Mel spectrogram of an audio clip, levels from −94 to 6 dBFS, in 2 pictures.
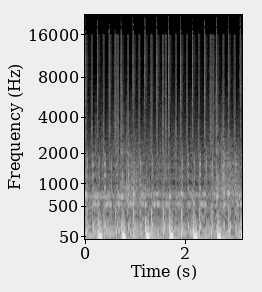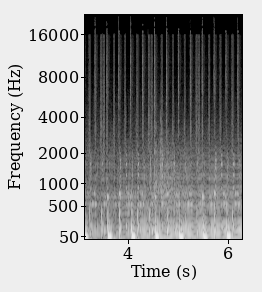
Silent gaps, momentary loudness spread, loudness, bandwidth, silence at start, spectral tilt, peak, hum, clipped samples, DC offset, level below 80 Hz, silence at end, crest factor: none; 4 LU; -16 LUFS; 12 kHz; 0 s; -7.5 dB/octave; 0 dBFS; none; under 0.1%; under 0.1%; -14 dBFS; 0 s; 12 dB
